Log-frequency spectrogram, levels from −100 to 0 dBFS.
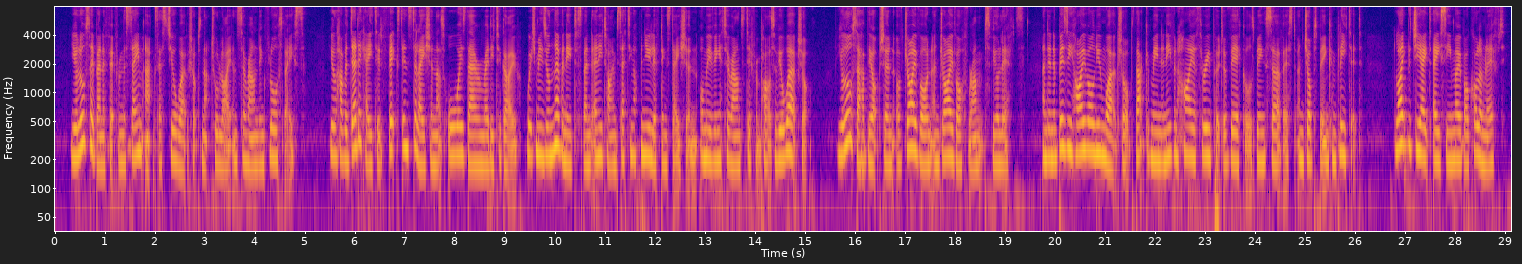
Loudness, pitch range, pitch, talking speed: -22 LUFS, 180-230 Hz, 205 Hz, 200 wpm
